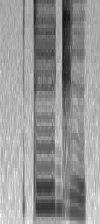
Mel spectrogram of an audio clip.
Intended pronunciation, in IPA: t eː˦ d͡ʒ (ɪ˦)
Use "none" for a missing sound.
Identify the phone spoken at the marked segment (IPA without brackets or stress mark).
ɪ˨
